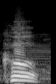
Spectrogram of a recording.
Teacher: क त्याच्यामध्ये जर आपण हा महाप्राण जोडला आणि अ स्वर त्यात आला तर त्याचा उच्चार होतो ख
